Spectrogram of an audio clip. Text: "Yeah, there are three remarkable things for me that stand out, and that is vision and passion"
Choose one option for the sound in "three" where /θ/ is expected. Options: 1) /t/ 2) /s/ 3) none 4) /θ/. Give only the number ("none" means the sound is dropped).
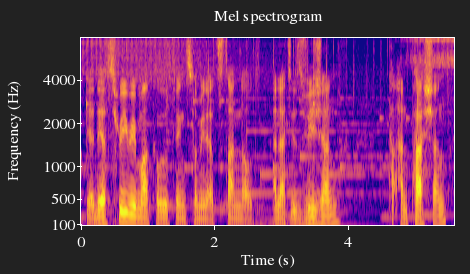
4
